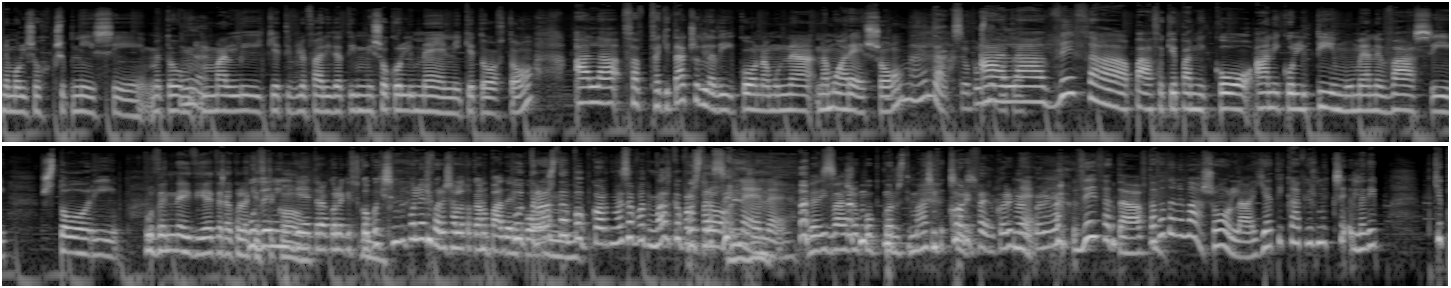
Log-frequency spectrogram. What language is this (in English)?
Greek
